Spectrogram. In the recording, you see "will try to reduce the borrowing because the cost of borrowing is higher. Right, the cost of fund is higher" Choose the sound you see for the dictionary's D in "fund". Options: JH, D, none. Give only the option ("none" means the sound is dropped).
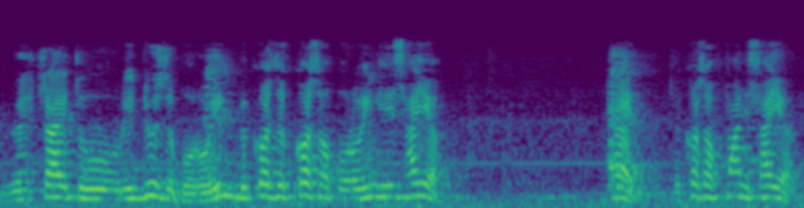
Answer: none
